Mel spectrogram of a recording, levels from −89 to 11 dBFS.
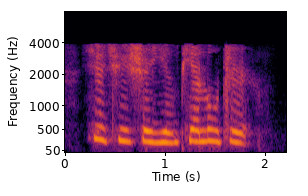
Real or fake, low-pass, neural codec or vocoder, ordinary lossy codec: real; 7.2 kHz; none; AAC, 16 kbps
